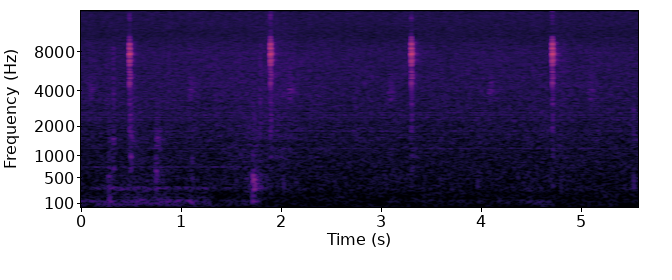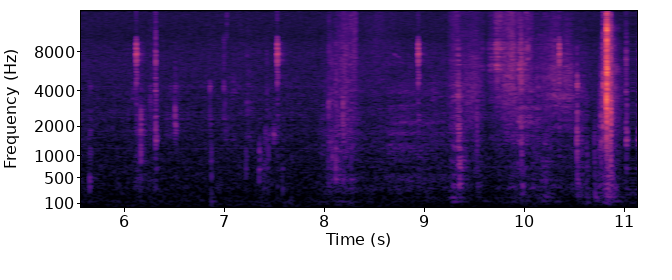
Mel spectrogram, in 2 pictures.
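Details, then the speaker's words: Faraday 6120 horn/strobe fire alarm from the 80s or 90s under test: soft, sharp ticks about every 1.5 seconds in a quiet room, no capacitor whine, only the click at a slow flash rate; normal strobe click. "I don't hear any capacitor sounds like a uh later strobe like sort of like what they sound like today little no noise to them at all except that click awful slow flash rate though"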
